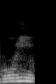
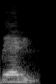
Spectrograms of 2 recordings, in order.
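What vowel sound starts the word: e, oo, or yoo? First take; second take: oo; e. First: The first vowel sounds like 'oo'. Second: The first vowel sounds like 'e'. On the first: The speaker calls it wrong. "যেটা আমরা অনেক সময় বুড়ি বলি" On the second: The speaker calls it right. "but the pronunciation will be berry"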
